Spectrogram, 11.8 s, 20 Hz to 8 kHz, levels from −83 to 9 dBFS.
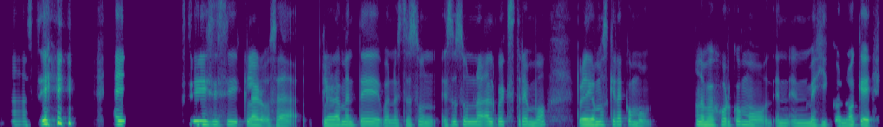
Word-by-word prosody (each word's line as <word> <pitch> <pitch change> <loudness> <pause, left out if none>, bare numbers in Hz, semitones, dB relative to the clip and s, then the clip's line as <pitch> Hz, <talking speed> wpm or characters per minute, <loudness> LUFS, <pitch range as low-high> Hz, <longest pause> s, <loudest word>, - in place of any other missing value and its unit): Ah, 210 0 -11
sí. 240 +1 +8 0.8
Hay 225 -1 +8 0.9
sí, 220 -1 +5
sí, 205 0 -2
sí, 195 +1 -3
claro, 185 -3 0
o - - -8
sea, 160 -2 -4 0.3
claramente 185 +1 -1
Bueno, 165 -1 -6
esto 170 +3 -8
es 180 - -7
un 185 -3 -5
eso 170 +5 -6
es 200 - -7
un 200 -1 0
algo 195 +1 -1
extremo, 200 -2 -3
¿no? 205 - -5 0.4
pero 185 0 +3
digamos 190 +2 +4
que 210 - -5
era 200 0 -3
como, 175 -7 -5 0.5
a 200 - -1
lo 185 - +4
mejor 185 +1 -1
como 185 -6 -3
en 165 -1 -6
en 160 +1 -4
México, 170 -1 -4
¿no? 185 +3 -1
Que 175 -3 +2
185 Hz, 175 wpm, -24 LUFS, 175-200 Hz, 0.9 s, sí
